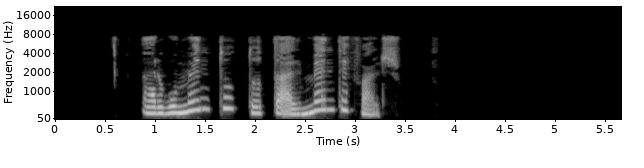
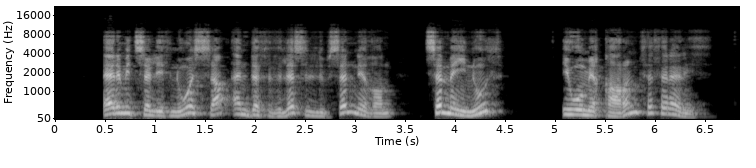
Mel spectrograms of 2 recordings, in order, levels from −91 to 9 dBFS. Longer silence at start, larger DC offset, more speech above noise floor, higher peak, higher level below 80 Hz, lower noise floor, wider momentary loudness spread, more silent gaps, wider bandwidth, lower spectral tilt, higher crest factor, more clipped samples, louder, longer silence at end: first, 0.9 s vs 0.5 s; neither; first, over 72 dB vs 53 dB; about the same, -2 dBFS vs -2 dBFS; about the same, -68 dBFS vs -64 dBFS; first, under -90 dBFS vs -73 dBFS; about the same, 11 LU vs 9 LU; first, 1.59-1.64 s, 1.84-1.93 s, 2.12-2.18 s vs none; second, 7.8 kHz vs 10.5 kHz; first, -5 dB/octave vs -3.5 dB/octave; about the same, 20 dB vs 20 dB; neither; about the same, -19 LUFS vs -19 LUFS; first, 2.25 s vs 0.35 s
